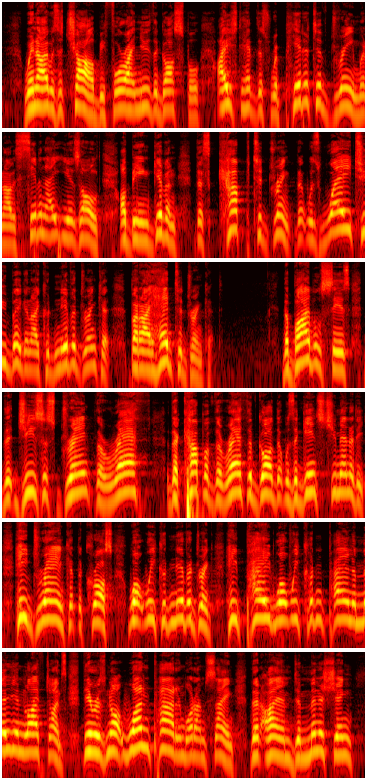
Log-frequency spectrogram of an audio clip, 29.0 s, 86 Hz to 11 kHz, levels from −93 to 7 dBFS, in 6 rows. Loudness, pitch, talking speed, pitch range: -25 LUFS, 210 Hz, 205 wpm, 180-235 Hz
